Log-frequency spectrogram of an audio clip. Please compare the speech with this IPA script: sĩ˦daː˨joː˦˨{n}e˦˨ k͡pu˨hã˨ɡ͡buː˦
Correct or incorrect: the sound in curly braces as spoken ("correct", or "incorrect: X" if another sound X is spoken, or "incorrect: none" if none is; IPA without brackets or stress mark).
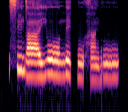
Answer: correct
